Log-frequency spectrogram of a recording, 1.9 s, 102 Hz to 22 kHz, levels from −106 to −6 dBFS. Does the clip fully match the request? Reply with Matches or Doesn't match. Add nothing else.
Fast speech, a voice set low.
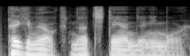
Doesn't match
